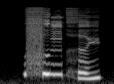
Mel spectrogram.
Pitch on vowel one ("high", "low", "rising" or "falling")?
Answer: high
